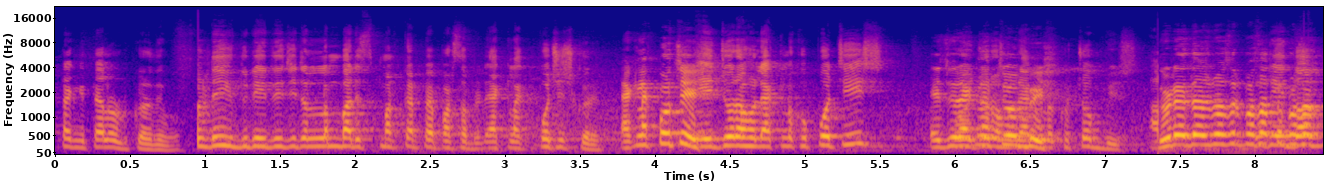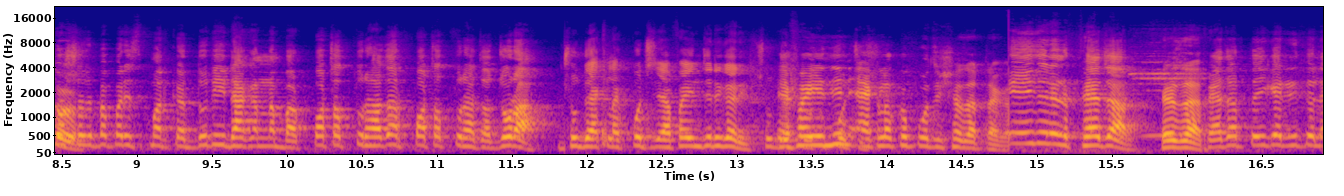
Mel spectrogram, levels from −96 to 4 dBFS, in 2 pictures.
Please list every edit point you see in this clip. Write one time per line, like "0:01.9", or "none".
0:01.0
0:07.2
0:11.7
0:14.8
